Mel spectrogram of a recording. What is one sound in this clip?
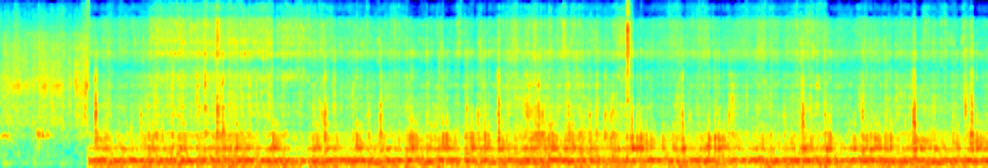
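A bicycle's tyres roll and rumble over a rough dirt trail.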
